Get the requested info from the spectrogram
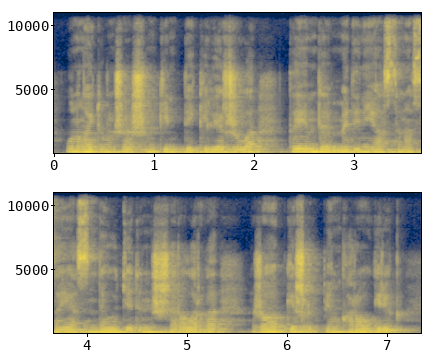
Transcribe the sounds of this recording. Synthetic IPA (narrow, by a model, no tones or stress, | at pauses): wo̞nəɴɑjt̪uənʃɑʃɪmkʲe̞nt̪ːe̞kʲʰe̞le̞ɾʒəlˠət̪ʰəjəmd̪əmæd̪e̞nijɑst̪ɑnɑsəɑjɑsənd̪ɑwɵt̪̬e̞t̪ɪnɪʃːɑɾɑlˠɑɾʁɑ | ʒɑwɑp̚kʲe̞ɾʃɪlɪk̚pe̞ɴqʰɑɾɑwkʲʰe̞ɾe̞k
